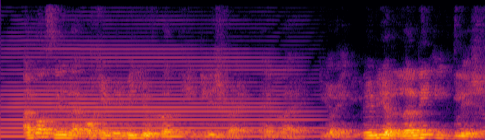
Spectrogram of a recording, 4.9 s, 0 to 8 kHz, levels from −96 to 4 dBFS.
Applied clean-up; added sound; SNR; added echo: none; Wind instrument, woodwind instrument; 15 dB; reverberation time 0.6 s.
